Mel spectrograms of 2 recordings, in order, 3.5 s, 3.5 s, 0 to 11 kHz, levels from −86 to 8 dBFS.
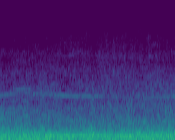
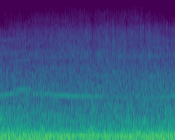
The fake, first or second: first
